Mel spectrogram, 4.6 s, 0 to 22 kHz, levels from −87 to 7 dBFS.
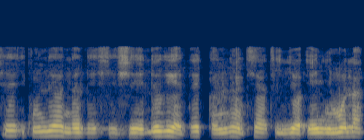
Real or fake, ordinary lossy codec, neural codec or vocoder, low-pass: fake; none; codec, 16 kHz, 8 kbps, FreqCodec, larger model; 5.4 kHz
